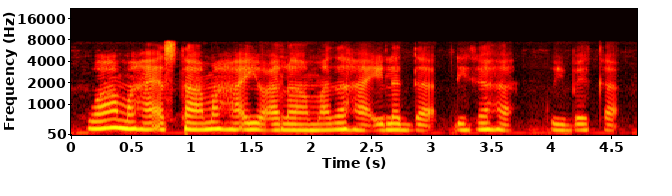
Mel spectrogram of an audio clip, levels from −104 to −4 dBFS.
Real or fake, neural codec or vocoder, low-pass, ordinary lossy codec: real; none; none; none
